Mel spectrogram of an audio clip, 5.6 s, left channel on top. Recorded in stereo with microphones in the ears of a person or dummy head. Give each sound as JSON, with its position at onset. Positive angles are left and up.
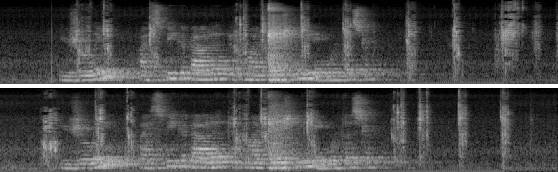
{"t": 0.6, "sound": "a woman speaking", "side_deg": 40, "distance_m": 2.5}
{"t": 2.7, "sound": "a gunshot", "side_deg": 25, "distance_m": 0.5}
